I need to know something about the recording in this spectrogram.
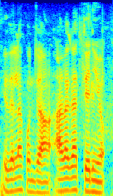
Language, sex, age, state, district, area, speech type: Tamil, male, 18-30, Tamil Nadu, Kallakurichi, rural, spontaneous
